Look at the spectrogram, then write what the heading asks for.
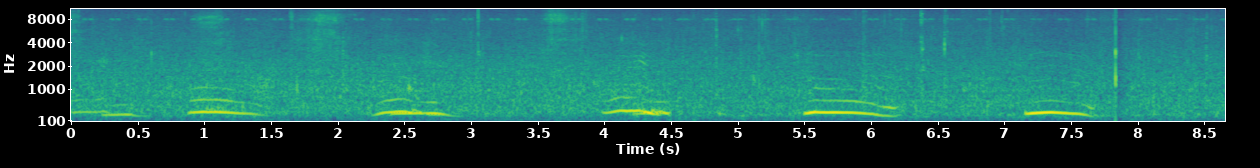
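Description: A bird hooting repeatedly: about six low, arched hoots, each rising then falling in pitch, spaced roughly a second and a half apart. There is a single sharp click near the end.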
